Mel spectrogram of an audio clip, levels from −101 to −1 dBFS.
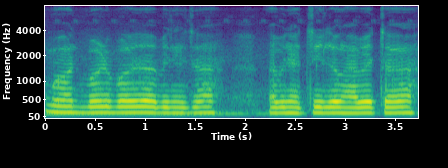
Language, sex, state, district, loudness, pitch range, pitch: Bhojpuri, male, Uttar Pradesh, Gorakhpur, -13 LUFS, 150-155 Hz, 150 Hz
